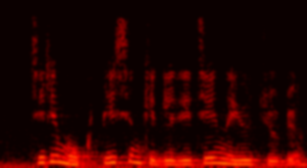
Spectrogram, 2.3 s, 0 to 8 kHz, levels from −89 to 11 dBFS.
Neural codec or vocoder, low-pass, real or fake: none; 7.2 kHz; real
